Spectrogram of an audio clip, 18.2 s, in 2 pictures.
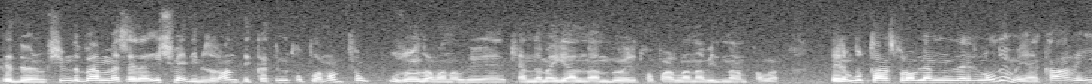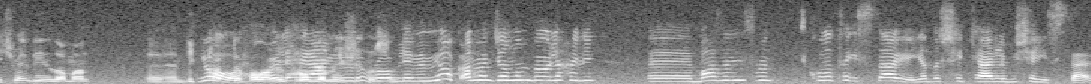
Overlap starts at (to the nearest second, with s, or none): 11 s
